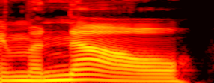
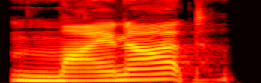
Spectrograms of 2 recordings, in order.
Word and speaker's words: Minot: See, I almost said it wrong. I started to say Minot. And it's Minot, North Dakota.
